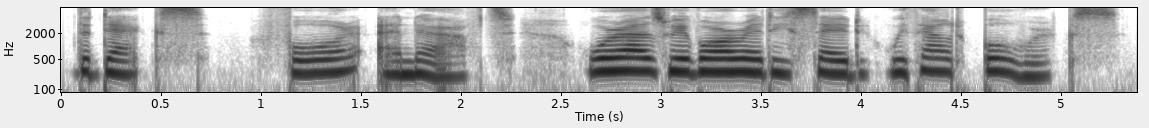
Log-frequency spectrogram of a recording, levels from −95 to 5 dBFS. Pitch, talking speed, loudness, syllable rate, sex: 240 Hz, 145 wpm, -17 LUFS, 4.1 syllables/s, female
